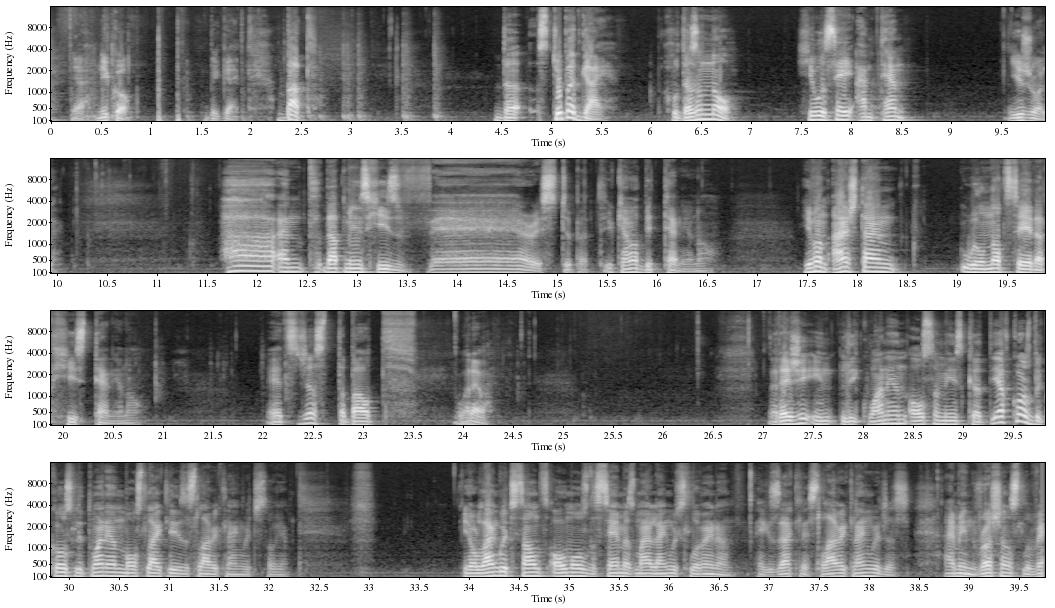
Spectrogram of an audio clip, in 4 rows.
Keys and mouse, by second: 11.8-16.1 alt+drag, 13.1 g, 16.1-39.7 right drag, 19.2 1.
